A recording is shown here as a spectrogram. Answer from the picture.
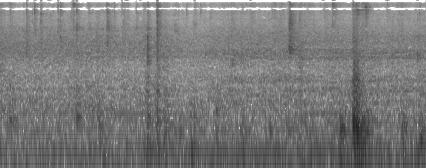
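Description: Steady low rumble in a jet bridge, with scattered light knocks of footsteps on its floor and one louder thump about five seconds in.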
